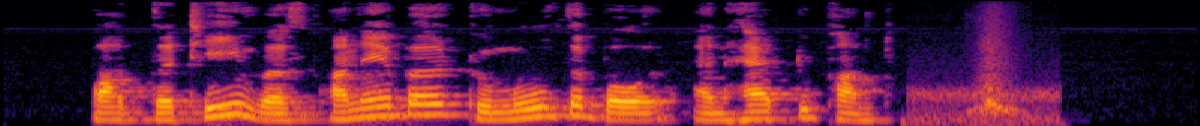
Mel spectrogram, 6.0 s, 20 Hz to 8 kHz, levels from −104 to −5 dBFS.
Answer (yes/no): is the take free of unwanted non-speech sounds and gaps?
no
